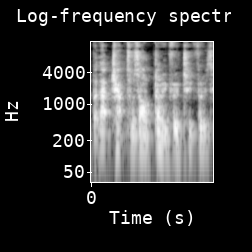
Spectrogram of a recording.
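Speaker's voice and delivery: ordinary delivery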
